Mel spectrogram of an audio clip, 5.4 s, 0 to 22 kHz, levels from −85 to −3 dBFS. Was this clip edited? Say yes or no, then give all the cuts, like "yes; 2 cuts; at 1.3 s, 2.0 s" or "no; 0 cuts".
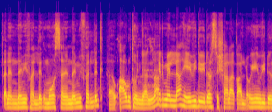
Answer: yes; 2 cuts; at 2.2 s, 3.2 s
